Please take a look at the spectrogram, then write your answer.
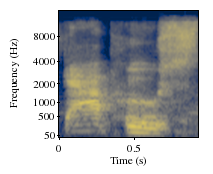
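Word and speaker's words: Scappoose: you know something different it's scapoose they they will correct you immediately every single kid that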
